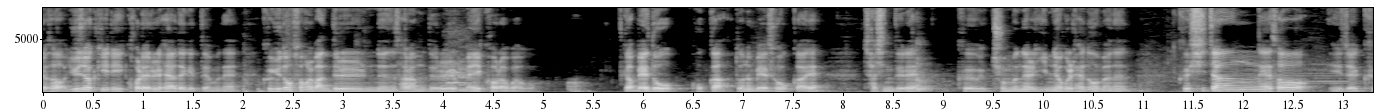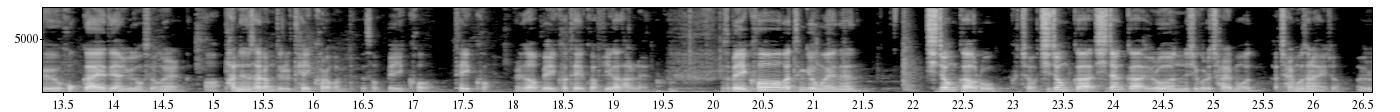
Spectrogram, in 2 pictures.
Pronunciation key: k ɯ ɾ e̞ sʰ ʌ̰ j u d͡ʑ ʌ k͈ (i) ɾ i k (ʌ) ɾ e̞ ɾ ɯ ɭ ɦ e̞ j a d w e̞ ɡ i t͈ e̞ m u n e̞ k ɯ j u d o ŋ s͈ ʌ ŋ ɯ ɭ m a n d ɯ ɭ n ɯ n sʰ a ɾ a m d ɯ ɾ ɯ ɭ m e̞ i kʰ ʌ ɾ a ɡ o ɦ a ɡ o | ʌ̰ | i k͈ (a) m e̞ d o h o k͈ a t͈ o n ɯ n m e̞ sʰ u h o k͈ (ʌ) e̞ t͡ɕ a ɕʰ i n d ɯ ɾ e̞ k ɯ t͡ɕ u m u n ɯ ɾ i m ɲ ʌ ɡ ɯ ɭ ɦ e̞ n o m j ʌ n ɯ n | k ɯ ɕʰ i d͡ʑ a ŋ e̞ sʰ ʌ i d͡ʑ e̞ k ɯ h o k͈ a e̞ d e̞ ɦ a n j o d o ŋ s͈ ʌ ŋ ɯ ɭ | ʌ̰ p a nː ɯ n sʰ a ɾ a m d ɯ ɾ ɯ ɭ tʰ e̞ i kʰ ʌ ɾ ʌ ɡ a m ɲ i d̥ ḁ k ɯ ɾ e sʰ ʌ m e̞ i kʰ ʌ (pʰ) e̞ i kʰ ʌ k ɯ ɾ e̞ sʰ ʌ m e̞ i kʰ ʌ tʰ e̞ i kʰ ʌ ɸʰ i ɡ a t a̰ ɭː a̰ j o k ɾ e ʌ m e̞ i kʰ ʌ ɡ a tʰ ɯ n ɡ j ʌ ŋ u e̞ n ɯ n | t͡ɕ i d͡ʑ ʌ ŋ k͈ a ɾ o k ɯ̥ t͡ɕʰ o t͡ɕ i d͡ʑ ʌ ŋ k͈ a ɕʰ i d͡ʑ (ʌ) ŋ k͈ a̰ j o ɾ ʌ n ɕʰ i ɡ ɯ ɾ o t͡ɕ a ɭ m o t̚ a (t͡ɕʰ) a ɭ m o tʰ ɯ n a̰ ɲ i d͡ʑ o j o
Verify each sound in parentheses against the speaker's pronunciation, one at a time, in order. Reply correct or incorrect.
correct, correct, correct, incorrect, incorrect, incorrect, incorrect

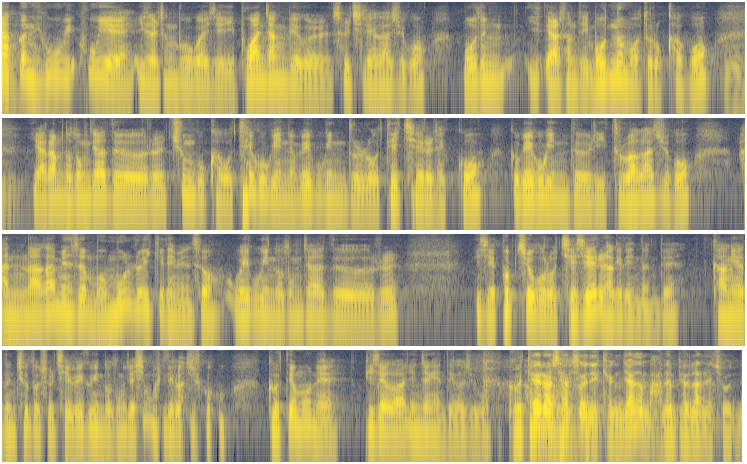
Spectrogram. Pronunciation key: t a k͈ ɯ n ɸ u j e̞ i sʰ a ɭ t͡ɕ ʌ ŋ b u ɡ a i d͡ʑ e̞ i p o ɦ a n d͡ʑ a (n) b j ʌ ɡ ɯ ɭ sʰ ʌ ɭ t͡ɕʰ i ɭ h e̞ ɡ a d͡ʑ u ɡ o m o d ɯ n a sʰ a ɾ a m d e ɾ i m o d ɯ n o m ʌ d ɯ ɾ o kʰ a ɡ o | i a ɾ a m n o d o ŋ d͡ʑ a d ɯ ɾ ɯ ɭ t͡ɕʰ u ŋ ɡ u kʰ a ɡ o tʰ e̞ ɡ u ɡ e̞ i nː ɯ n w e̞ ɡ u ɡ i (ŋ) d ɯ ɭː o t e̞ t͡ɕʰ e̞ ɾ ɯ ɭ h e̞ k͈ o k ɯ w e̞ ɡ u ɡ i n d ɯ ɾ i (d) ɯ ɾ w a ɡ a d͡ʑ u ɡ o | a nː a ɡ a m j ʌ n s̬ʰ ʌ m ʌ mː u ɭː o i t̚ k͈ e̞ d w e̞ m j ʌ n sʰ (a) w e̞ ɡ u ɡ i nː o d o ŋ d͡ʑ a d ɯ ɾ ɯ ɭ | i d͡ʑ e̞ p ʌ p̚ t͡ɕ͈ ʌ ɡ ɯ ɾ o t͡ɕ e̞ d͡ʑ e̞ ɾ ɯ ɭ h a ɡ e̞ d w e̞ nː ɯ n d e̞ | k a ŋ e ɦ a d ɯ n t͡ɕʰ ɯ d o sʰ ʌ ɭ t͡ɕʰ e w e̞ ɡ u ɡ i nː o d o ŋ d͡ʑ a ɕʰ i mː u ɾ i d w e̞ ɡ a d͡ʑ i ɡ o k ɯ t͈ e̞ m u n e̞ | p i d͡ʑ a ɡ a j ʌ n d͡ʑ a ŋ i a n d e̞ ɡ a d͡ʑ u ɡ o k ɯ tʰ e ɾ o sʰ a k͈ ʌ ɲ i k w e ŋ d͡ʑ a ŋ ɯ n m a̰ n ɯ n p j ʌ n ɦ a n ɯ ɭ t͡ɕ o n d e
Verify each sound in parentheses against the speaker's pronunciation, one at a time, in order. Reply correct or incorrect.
incorrect, incorrect, incorrect, incorrect

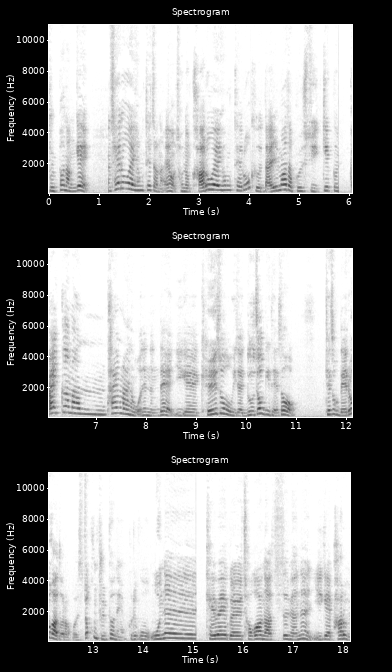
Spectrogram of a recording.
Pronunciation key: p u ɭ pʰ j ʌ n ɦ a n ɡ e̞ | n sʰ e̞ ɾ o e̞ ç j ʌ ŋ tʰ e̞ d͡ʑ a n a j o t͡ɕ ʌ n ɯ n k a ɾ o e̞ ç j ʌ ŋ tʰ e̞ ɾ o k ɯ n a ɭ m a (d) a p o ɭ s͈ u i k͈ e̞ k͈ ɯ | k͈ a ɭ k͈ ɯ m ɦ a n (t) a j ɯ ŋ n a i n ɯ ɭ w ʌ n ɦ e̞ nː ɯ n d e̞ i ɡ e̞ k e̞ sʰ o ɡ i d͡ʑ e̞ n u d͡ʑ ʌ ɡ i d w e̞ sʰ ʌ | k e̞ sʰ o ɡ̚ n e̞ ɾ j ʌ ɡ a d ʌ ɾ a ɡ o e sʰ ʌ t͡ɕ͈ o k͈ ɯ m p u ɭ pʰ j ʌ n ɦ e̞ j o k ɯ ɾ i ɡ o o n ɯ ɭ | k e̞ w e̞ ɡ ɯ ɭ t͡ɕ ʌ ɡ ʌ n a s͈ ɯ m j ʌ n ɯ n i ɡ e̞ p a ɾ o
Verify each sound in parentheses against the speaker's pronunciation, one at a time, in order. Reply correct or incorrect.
correct, incorrect

